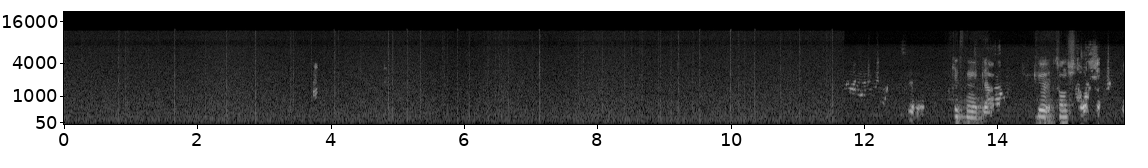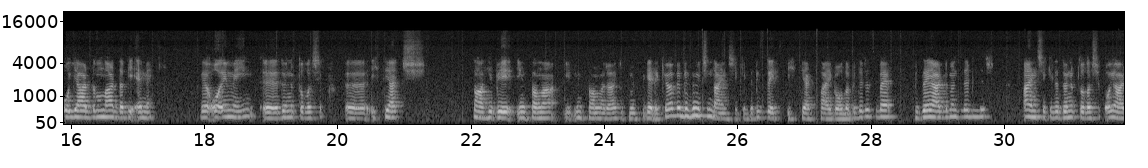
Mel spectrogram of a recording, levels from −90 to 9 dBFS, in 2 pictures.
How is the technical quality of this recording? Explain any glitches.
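Between roughly 11.8 and 15.9 seconds the speech is marred by a far-end voice bleeding in and by the talker's own speech being pushed down while both sides overlap.

Other side's voice leaking through: a second voice is audible at 11.78–12.91 s, 13.46–13.52 s, 13.96–14.07 s and 14.81–15.71 s. It sits about 15 dB below the speech in the first and last stretches, about 10 dB below in the short third scrap, and about 40 dB below in the second. The likely cause is loudspeaker sound reaching the microphone without being fully cancelled.

Speech suppressed in double talk: the talker's level dips sharply at 12.64–12.93 s, 13.80–14.59 s and 15.09–15.93 s, falling by around 20 to 25 dB. This is likely the echo canceller turning everything down when it can't tell near speech from echo.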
